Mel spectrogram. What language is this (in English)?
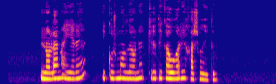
Basque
